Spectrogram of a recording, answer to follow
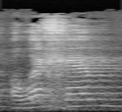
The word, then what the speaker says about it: aleichem: In order to say aleichem properly, I always tell people, pretend you have a bagel stuck in your throat and you're trying to clear it, because the accent is on the in alech.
